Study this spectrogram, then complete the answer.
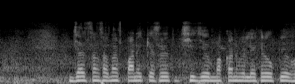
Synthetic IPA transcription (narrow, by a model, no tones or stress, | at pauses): d͡ʑalsansad̪ɾpanikesd̪et̪t͡ɕʰid͡ʑemakanmelekʰeɾupojoɡɦ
